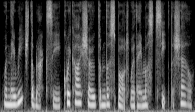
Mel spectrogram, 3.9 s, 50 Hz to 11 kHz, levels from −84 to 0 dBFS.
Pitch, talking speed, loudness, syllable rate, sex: 205 Hz, 260 wpm, -19 LUFS, 5.7 syllables/s, female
